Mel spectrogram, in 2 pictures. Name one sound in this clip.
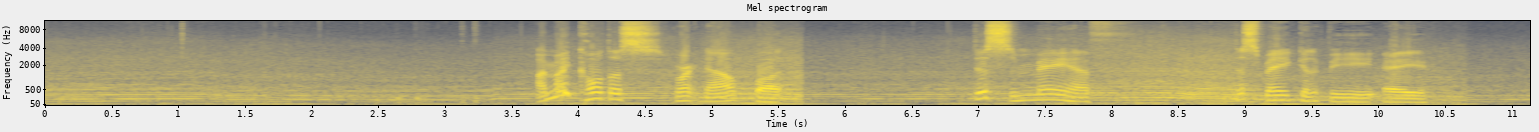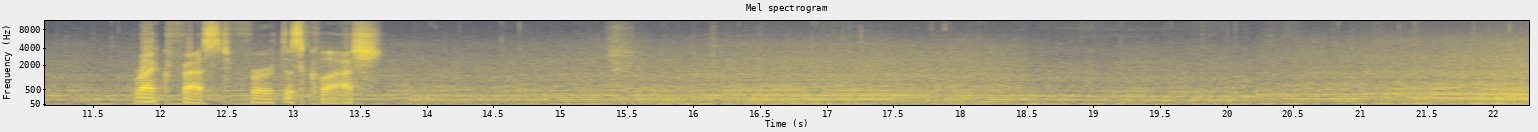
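Racing car engines roar steadily at high speed.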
